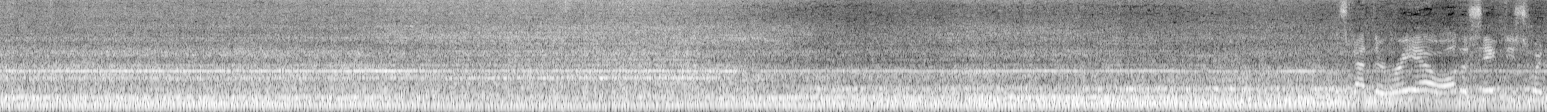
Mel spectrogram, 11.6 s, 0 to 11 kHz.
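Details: John Deere LA150 lawn tractor nearing 300 hours, mower deck engaged with Gator mulching blades: loud, steady deck roar over the engine with no knock or grind; strong suction makes it naturally loud, two spindles replaced, bearings decent. Normal deck running.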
